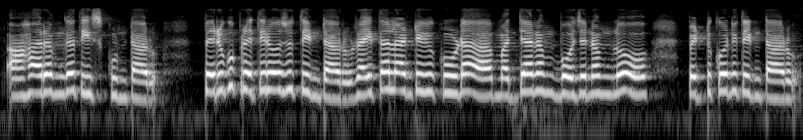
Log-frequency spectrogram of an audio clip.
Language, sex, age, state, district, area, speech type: Telugu, female, 18-30, Telangana, Nirmal, urban, spontaneous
